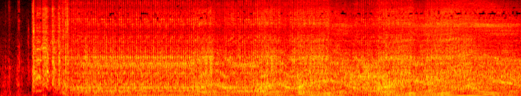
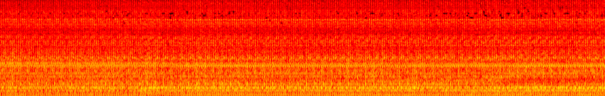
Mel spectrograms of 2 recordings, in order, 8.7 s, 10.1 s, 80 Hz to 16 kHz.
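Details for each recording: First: Kia Ceed diesel with Bosch EDC16 engine ECU, test with the original ECU refitted: short crank, catches quickly and settles into an even diesel idle with no misses or knocks; starts and runs normally. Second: Kia Ceed diesel with Bosch EDC16, cloned replacement ECU fitted: steady idle with a hard, even rattling clatter throughout; the injectors knock because the new ECU's injector adaptation has not been done yet.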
